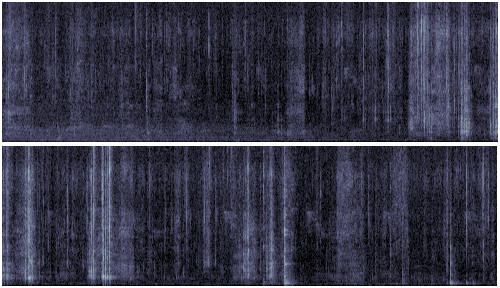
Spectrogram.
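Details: Raw food diet being eaten by a pack of dogs: soft chewing at first, then loud, separate bone-like crunches in the middle, with faint voices in the background.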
